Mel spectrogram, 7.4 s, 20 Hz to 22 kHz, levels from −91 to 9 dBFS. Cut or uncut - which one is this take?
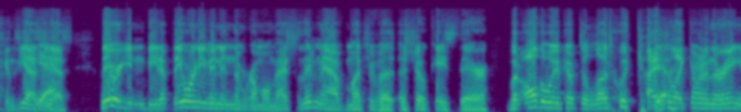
cut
